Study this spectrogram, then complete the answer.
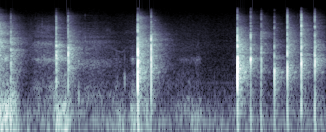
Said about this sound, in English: How come you guys aren't clapping with me?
